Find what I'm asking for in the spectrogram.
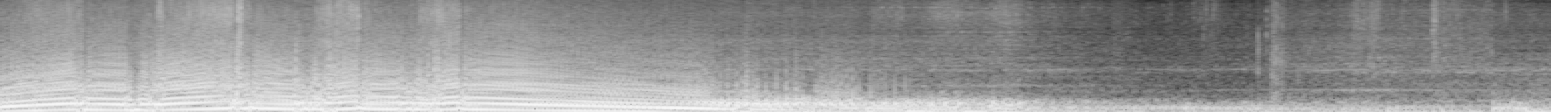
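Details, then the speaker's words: Alfa Romeo engine with known issues: revs rise and fall in a few blips, then drop to a lumpy, unsteady idle that won't settle; rough idle. "as I hope you can hear it doesn't necessarily idle well there we go it gives you false hope it gives you a lot of false hope"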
